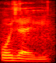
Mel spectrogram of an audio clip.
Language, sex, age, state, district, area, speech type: Punjabi, male, 30-45, Punjab, Faridkot, urban, spontaneous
